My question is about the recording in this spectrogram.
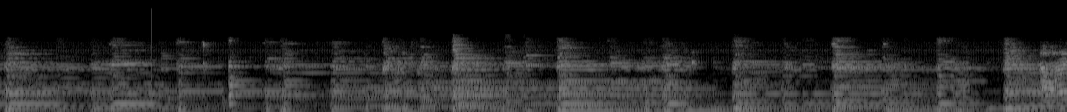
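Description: Acoustic guitar playing the instrumental intro of a song, picked and strummed chords in a steady rhythm.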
